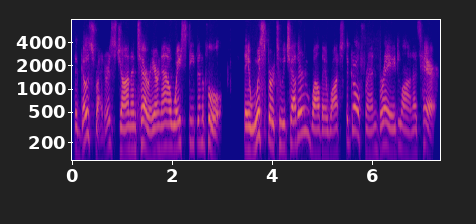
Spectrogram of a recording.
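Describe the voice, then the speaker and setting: A woman's voice: deep voice, expressive, moderate pace, a little mellow, no room sound. Woman narrating, dry slightly dull sound. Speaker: narrator reading stage directions. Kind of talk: scripted narration at a table read. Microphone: video call.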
